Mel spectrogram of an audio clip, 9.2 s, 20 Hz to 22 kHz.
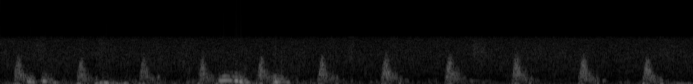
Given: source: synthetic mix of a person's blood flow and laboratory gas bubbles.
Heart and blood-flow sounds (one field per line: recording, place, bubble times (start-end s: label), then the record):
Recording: Doppler ultrasound of blood flow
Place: subclavian vein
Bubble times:
no bubbles
From the record:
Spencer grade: 0 (complete lack of bubble signals)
